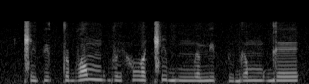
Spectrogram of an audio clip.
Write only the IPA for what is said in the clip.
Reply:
ǁe̤pʲɔtːə˞b lɔmːo̤ble̤ hɔ̤ə̯ ǁibmːɪə̯ mʲepːe̤bɪə̯mːo ɡe

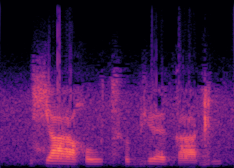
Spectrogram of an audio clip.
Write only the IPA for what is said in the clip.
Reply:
ɕaːχuːt͡sʰə bʲɛːɡaːɡi

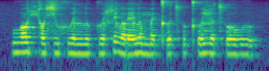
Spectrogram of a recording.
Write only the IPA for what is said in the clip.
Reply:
wɔ çɔɕɪxʷɛ lːukʊɬɪ lɔɾɛlʊ mːɛkʼʊt͡sʼu kʼʊɮʊ t͡sʼowu

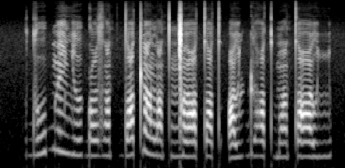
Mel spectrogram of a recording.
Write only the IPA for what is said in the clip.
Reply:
dubẽʎ ɯɡozˤẽtˤ dutˤɽũlˠũtˤ ŋ͡ǀotˤʉtˤ ʔuʎɖʱʉtˤbẽ tˤuʎ

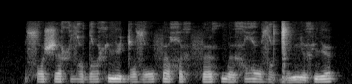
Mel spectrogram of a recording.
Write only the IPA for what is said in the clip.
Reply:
sˤoʃɘx zˤədˤœxnʲœ ɟozˤufœχʏx fœx wəx ʁuzˤɘ ɡ͡ǀəɲɘxnʲœ

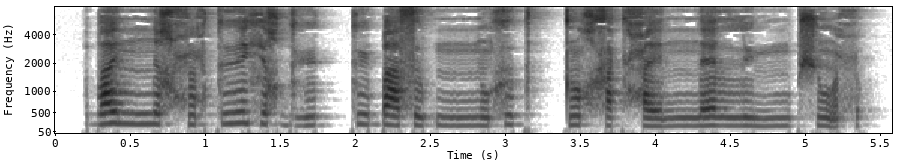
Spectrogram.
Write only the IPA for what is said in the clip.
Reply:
baɪ̯nːiχ ħũħkɨɪ̯fʲʉχ ɡʱʉ kːʉɓasɯpnːũ xɯk tːũχxak ħɛɪ̯ nːɛ lːymːɯp ʃũħ

